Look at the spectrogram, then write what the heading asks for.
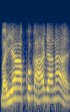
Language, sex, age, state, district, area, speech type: Hindi, male, 45-60, Uttar Pradesh, Mau, urban, conversation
